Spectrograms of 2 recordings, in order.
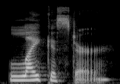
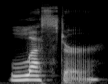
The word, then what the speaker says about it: Leicester: Lye-ces-ter. Correct pronunciation. Les-ter. Two syllables only. The i disappears entirely.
